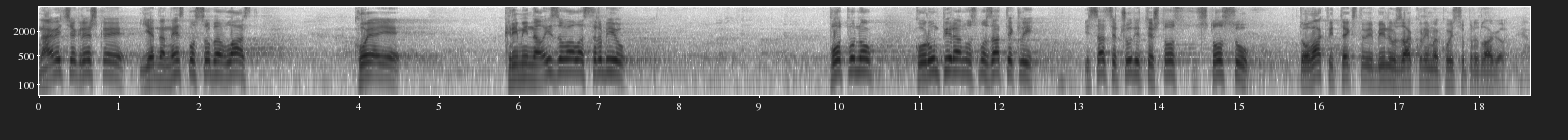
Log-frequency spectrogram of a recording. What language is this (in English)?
Serbian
